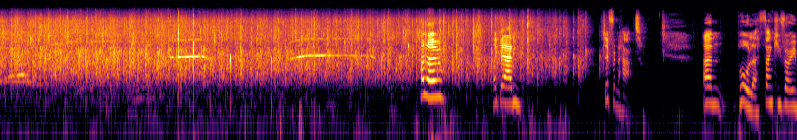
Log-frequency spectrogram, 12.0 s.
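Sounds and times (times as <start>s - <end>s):
festival audience applauding to welcome speakers: 0.0s - 9.0s
speech: 6.4s - 6.8s, 7.4s - 8.0s, 9.1s - 9.8s, 10.6s - 11.9s.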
